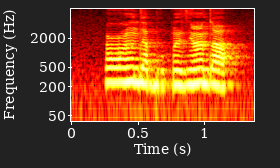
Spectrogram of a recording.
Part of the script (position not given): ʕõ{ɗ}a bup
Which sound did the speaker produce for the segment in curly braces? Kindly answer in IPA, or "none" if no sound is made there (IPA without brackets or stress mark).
d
